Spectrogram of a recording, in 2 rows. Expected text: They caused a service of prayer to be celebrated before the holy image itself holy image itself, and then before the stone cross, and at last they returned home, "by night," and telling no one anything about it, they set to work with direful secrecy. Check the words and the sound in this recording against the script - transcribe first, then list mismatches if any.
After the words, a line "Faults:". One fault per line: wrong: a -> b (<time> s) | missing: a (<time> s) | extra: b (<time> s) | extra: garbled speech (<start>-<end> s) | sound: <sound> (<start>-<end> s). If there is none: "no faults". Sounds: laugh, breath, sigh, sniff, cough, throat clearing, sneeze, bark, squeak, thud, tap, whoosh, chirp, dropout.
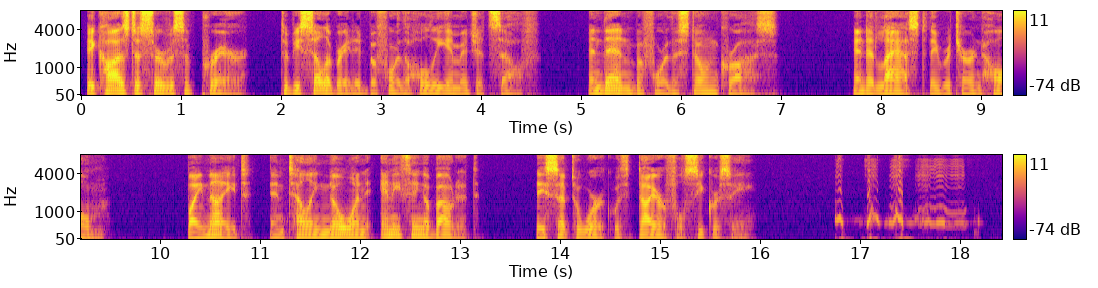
They caused a service of prayer to be celebrated before the holy image itself, and then before the stone cross, and at last they returned home, "by night," and telling no one anything about it, they set to work with direful secrecy.
Faults:
missing: holy image itself (4.6 s)
sound: bark (16.7-18.3 s)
